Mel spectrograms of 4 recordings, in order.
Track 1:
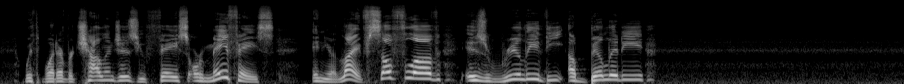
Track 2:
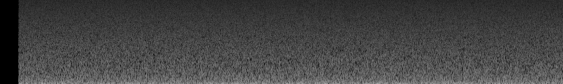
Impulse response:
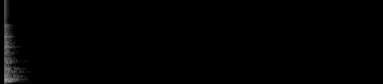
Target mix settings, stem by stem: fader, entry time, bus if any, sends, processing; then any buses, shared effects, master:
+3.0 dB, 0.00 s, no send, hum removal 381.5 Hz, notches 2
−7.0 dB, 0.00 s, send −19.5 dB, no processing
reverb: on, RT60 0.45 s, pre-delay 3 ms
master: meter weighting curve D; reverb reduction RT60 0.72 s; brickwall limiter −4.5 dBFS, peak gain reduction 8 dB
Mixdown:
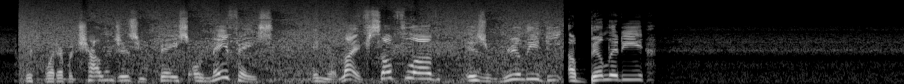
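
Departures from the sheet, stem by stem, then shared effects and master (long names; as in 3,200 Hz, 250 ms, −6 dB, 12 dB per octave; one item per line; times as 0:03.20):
stem 1: missing hum removal 381.5 Hz, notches 2
stem 2 −7.0 dB → 0.0 dB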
